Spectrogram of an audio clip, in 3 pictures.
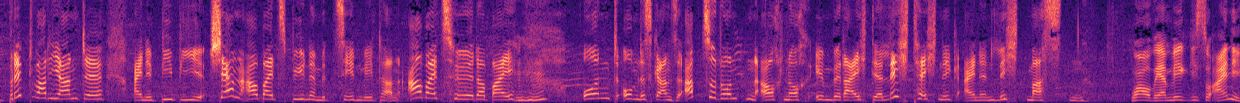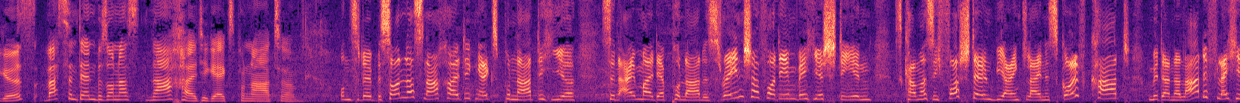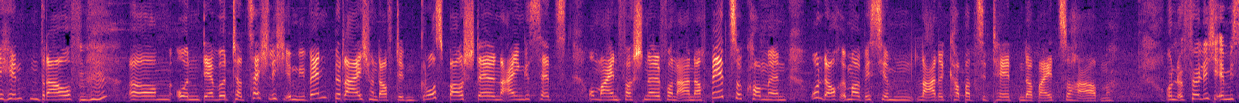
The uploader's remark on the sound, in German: LIVE-Rundgang: Zeppelin Rental auf der bauma 2022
